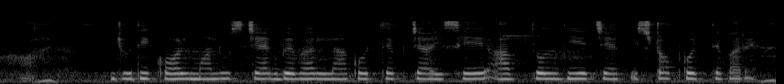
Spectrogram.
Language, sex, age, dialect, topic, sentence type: Bengali, female, 31-35, Jharkhandi, banking, statement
